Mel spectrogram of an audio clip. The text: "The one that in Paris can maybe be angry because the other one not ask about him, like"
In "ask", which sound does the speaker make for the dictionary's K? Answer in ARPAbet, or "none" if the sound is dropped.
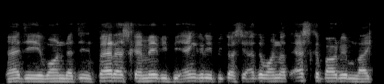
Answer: K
